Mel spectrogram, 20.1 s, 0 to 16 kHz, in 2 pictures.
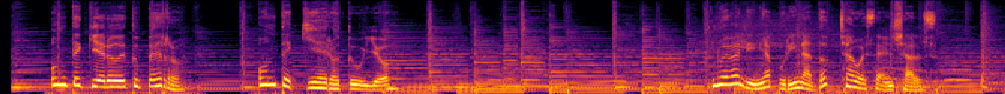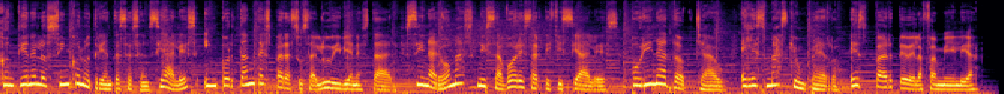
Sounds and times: Music: 0:00.1 - 0:20.0
Speech: 0:00.5 - 0:01.9, 0:02.6 - 0:04.0, 0:07.1 - 0:09.4, 0:10.1 - 0:20.0.

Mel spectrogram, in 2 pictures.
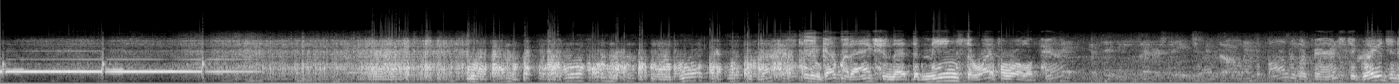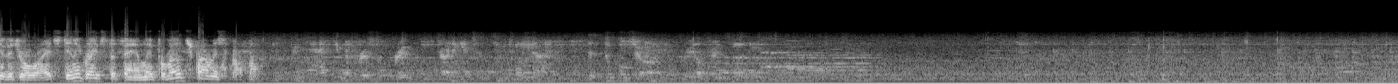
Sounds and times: Radio: 0:02.0 - 0:21.6
Speech: 0:07.9 - 0:21.7.

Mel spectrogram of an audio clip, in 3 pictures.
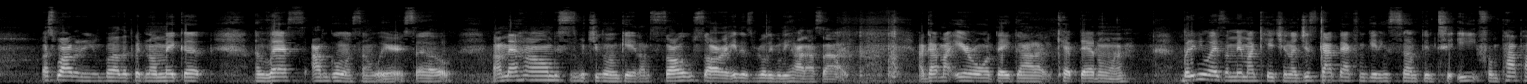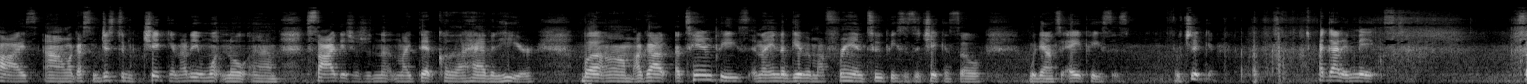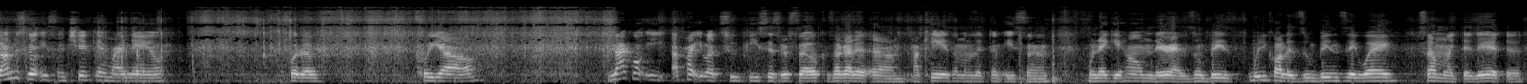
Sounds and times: Speech: 0:00.4 - 0:08.5, 0:09.2 - 0:27.5, 0:28.4 - 0:29.2, 0:30.5 - 0:32.3, 0:33.4 - 0:33.8, 0:34.7 - 0:35.4, 0:36.6 - 0:45.8.

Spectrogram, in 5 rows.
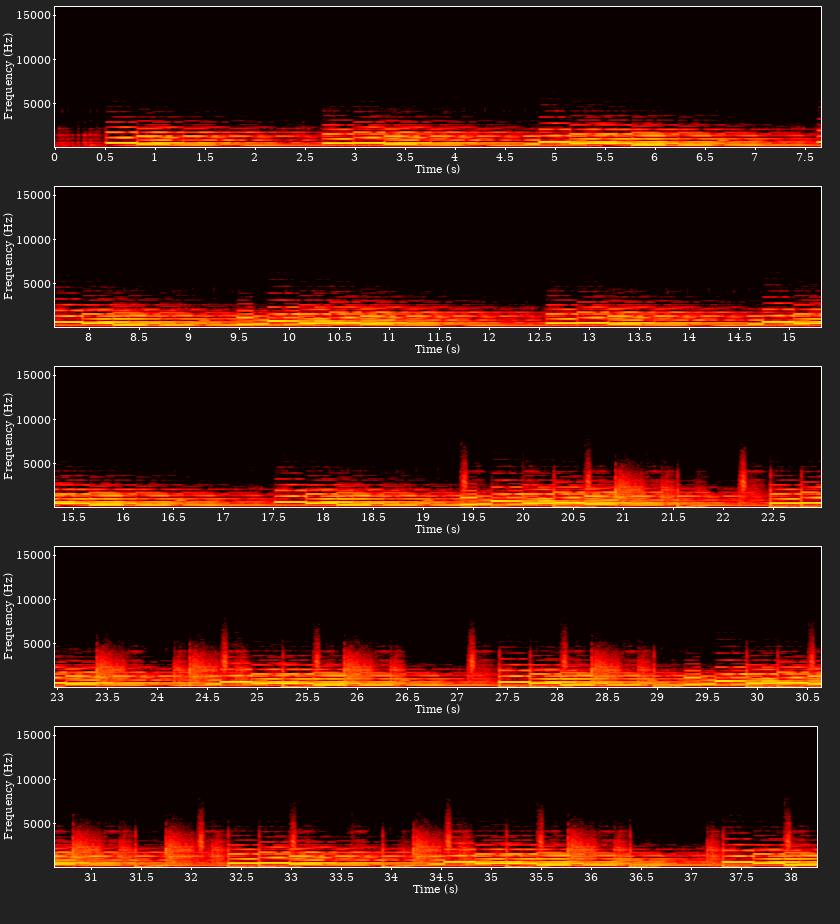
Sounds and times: Music: 0:00.0 - 0:38.2.

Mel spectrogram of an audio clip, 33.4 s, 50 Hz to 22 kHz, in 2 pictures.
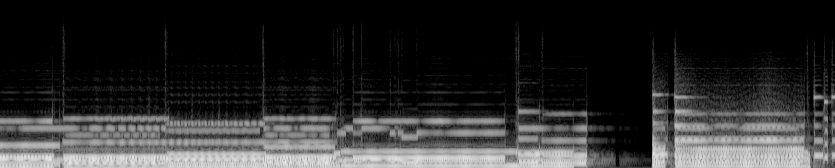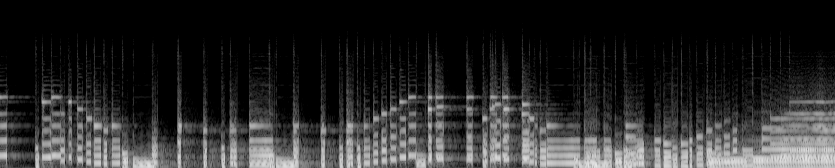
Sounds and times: Hammond organ: 0:00.0 - 0:12.2, 0:13.0 - 0:33.4.

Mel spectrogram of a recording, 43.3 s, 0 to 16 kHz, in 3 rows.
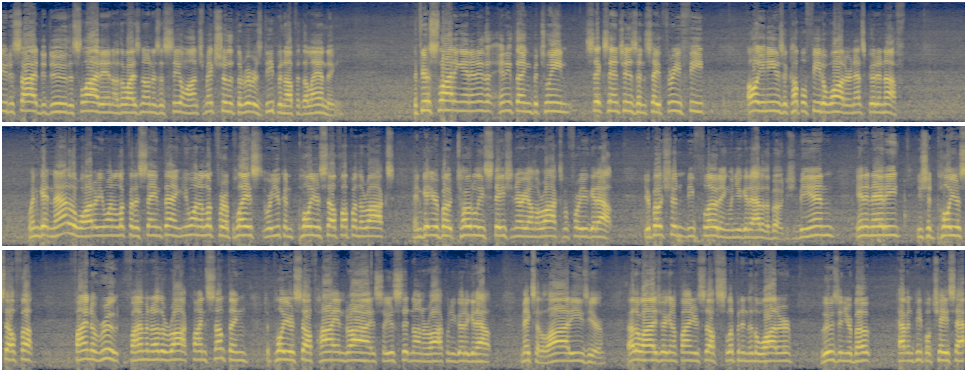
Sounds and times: Speech: 0:00.0 - 0:05.2, 0:06.2 - 0:10.6, 0:11.2 - 0:13.6, 0:14.9 - 0:29.4, 0:30.0 - 0:43.3.

